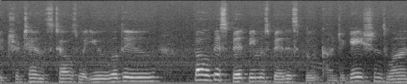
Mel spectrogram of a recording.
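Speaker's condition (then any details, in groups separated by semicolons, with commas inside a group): No condition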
